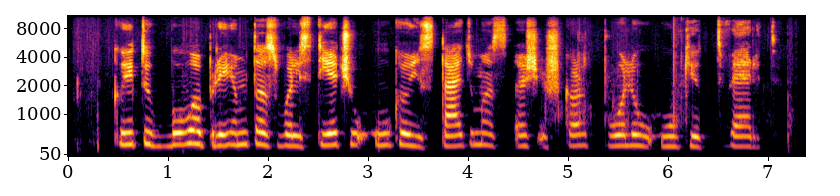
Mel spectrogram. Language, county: Lithuanian, Kaunas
